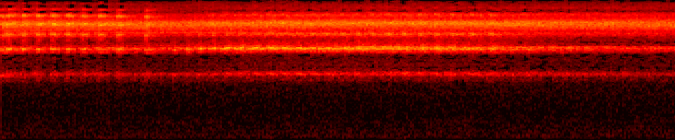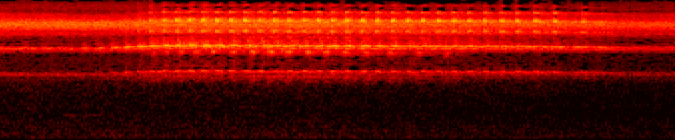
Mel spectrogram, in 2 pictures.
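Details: Dusk chorus of higurashi in summer mountains of Japan, a high metallic trill with fast regular pulses, rising in strength around six seconds before easing off at the very end.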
